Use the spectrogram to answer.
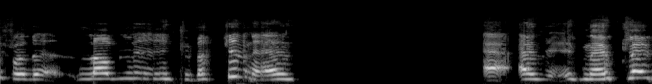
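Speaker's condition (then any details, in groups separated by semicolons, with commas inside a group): Cerebral palsy; adult, after childhood therapy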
